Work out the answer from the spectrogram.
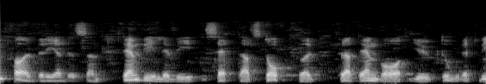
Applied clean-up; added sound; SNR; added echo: classical method log-MMSE.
